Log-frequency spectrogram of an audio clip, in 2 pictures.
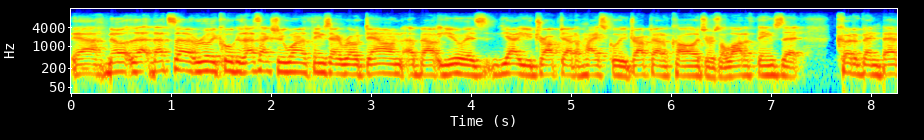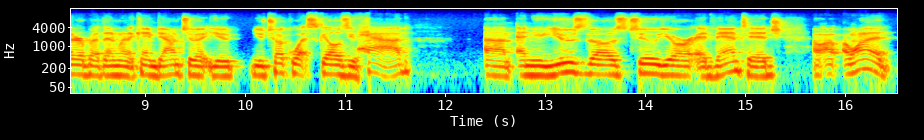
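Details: Adult male speaker; ordinary speech.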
